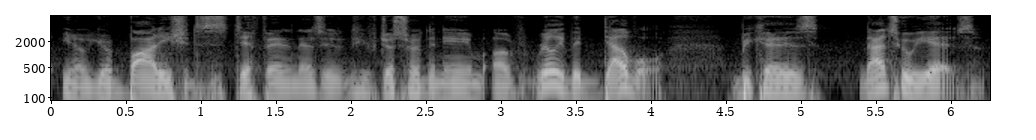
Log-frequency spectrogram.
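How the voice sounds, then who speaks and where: A man's voice: mid-range voice, darkish tone, dry recording. Sardonic male podcast host. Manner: sardonic, sarcastic asides. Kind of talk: political commentary, reading and remarking.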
